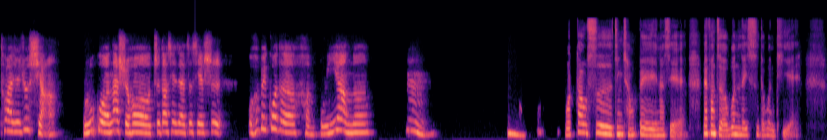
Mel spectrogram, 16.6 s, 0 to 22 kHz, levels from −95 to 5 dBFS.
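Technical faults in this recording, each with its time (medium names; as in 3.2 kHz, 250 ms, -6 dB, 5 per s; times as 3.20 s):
3.89 s: pop -16 dBFS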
